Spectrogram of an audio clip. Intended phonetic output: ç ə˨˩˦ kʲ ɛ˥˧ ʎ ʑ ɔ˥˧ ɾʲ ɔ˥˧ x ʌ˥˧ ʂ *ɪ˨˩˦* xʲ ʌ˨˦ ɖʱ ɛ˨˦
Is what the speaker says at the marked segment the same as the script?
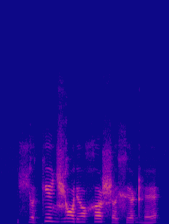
no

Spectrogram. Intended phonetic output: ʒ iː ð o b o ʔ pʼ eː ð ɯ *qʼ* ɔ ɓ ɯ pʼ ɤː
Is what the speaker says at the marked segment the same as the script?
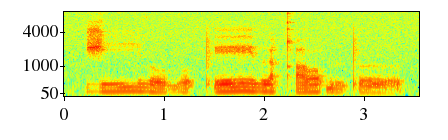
yes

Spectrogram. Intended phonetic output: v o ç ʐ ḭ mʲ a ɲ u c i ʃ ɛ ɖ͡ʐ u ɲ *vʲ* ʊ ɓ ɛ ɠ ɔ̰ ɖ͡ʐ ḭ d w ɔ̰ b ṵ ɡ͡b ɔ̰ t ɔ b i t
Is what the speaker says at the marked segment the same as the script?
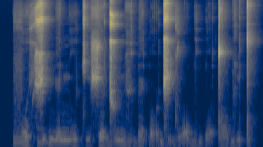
yes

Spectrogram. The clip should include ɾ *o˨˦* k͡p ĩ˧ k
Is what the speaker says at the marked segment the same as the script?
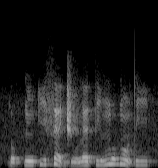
no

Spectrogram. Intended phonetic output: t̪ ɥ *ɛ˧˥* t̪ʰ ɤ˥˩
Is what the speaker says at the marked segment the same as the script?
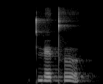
no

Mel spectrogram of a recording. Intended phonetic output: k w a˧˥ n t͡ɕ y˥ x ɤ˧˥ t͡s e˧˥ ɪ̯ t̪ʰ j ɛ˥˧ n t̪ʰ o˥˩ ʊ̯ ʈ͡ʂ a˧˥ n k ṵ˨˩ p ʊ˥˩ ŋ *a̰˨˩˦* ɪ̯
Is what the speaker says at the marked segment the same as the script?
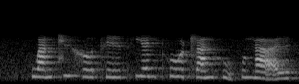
yes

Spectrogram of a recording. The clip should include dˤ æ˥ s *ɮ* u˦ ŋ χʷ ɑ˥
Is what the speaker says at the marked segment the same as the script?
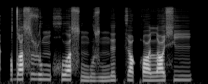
yes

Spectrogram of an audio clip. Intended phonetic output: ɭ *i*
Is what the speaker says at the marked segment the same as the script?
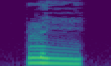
yes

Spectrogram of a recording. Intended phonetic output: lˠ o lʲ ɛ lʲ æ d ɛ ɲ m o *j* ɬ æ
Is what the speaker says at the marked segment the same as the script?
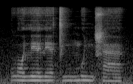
no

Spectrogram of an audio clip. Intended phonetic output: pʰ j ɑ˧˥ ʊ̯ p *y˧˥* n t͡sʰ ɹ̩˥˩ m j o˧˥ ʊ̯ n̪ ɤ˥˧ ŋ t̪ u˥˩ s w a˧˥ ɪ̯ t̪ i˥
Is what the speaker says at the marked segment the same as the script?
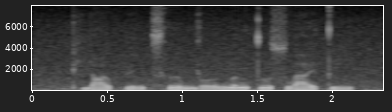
yes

